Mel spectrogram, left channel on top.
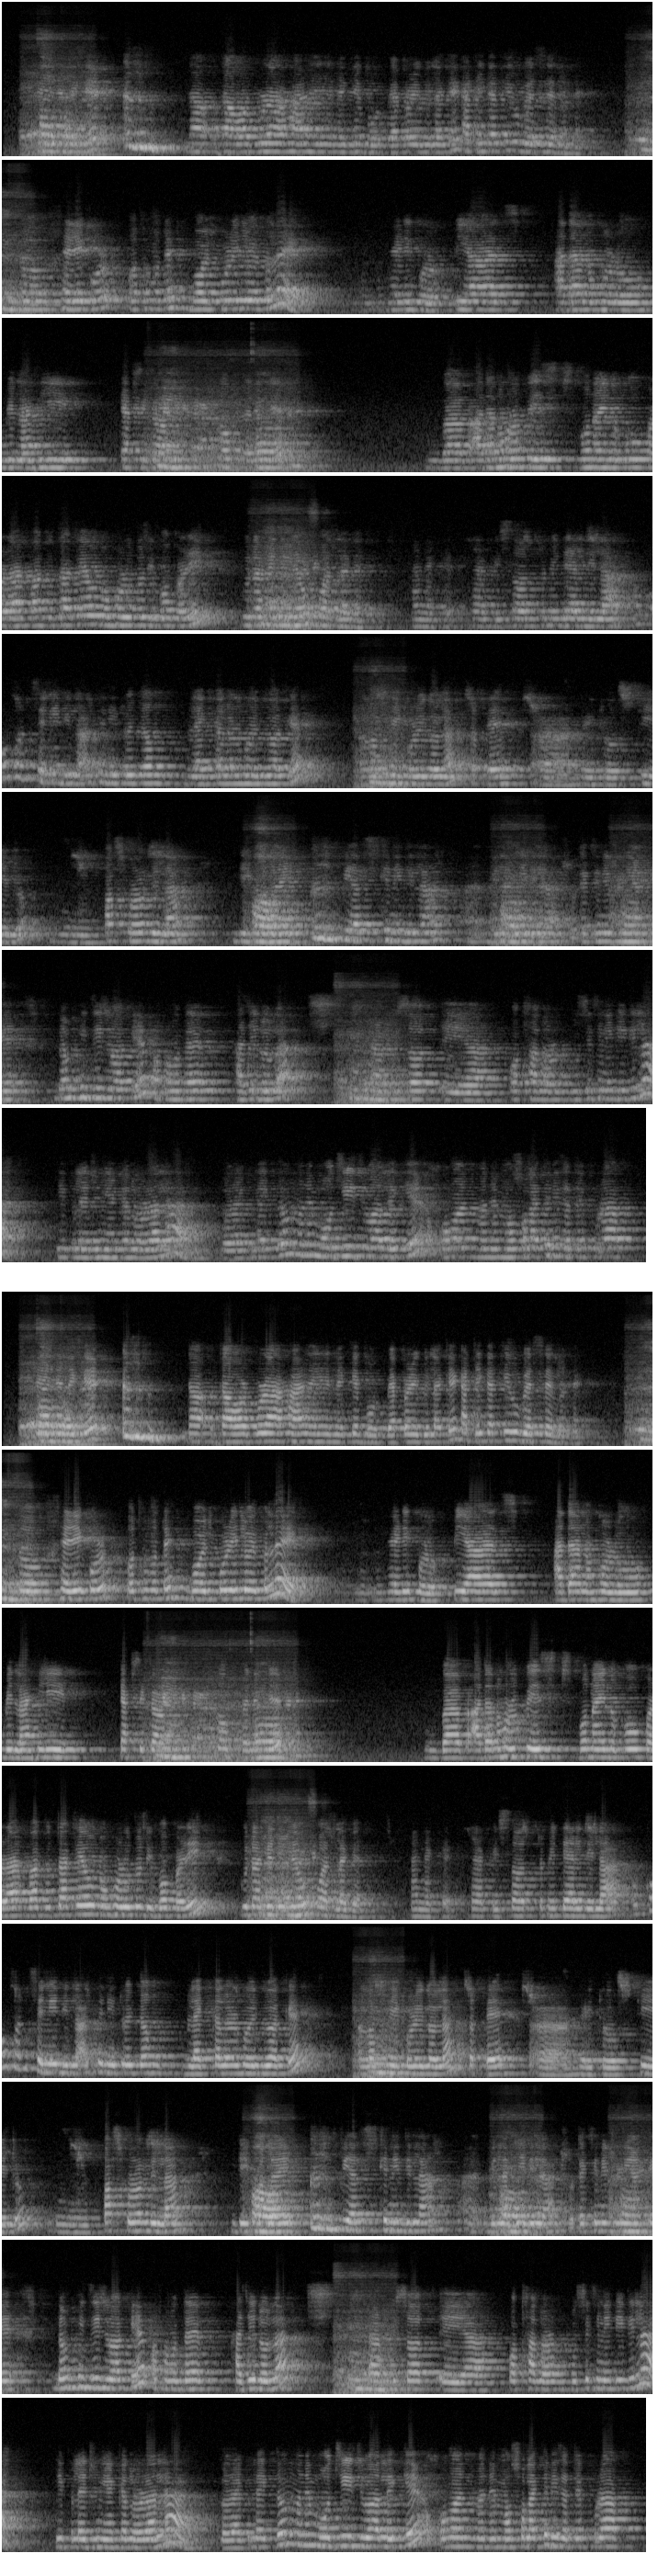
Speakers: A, on the right; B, on the right.
A: সেই
B: পায়
A: তেনেকে
B: পায়
A: গা গাঁৱৰ পৰা আহা এনেকে ব বে বেপাৰী বিলাকে কাটি কাটিও বেচে মানে,
B: উম,
A: ত' হেৰি কৰোঁ। প্ৰথমতে, বইল কৰি লৈ পেলাই উম, হেৰি কৰোঁ পিয়াঁজ, আদা, নহৰু, বিলাহী কেপচিকাম
B: উম,
A: চব এনেকে
B: অঁ
A: বা আদা, নহৰু পেষ্ট বনাই ল'বও পাৰা বা গোটাকেও নহৰুতো দিব পাৰি। গোটাকে
B: উম,
A: দিলেও
B: উম,
A: সোৱাদ লাগে এনেকে। তাৰপিছত, তুমি তেল দিলা, অকমান চেনী দিলা, চেনীটো একদম ব্লেক কালাৰ হৈ যোৱাকে অলপ
B: উম,
A: হেৰী কৰি ল'লা তাতে আঁ সেইটো কি এইটো, উম, পাঁচফোৰণ দিলা। দি পেলাই
B: অঁ
A: পিয়াঁজ খিনি দিলা। বিলাহী
B: অঁ
A: দিলা। গোটেইখিনি ধুনীয়াকে
B: অঁ
A: একদম সিজি যোৱাকে প্ৰথমতে, ভাজি ল'লা।
B: উম,
A: তাৰ
B: উম,
A: পিছত, এয়া কঁঠালৰ মুচি খিনি দি দিলা, দি পেলাই ধুনীয়াকে ল'ৰালা, ল'ৰাই পেলাই একদম মানে মজি যোৱালৈকে অকমান মানে মছলা খিনি যাতে পুৰা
